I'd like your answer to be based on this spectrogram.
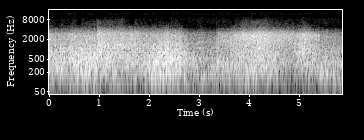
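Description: Ocean surf rolls in along an Australian beach, with broad washes of breaking waves swelling and fading in two or three long surges, loud and continuous with wind noise and no talk.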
